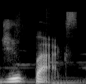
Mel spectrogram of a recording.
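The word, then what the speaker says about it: JKBX: should I say this the letters are j k b x but it's pronounced jukebox so um you know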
